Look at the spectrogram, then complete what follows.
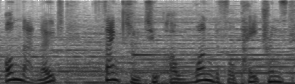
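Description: Lively male credits announcer over music. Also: a little high, moderate pace. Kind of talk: scripted narration. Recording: music under the voice.

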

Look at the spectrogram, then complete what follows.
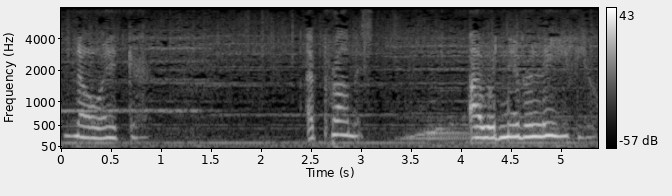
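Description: High, slow, frail devoted wife. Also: female voice, steady tone, warm tone. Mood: gentle devotion. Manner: tender, wistful, lingering delivery. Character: frail, dying young wife, devoted and dreamy. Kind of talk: 1940s radio drama acting. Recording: muffled old 1940s radio recording, music behind.

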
